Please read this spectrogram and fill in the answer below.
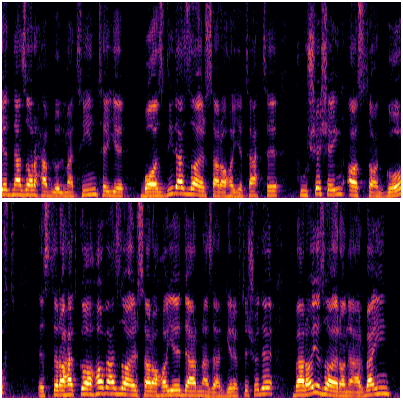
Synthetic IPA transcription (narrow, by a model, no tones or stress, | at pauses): ed̪̚næzɒːɾɦæblolmæt̪ʰiːnt̪ʰe̞jːe | bɒːzd̪iːd̪æzːɒːʔe̞ɾsæɾɒːɦɒːjet̪ʰæht̪ʰe̞ | pʰuːʃe̞ʃe̞iːnɒːst̪ʰɒːnɡoft̪ | e̞st̪e̞ɾɒːɦæt̪ʰɡɒːɦɒːvæzɒːe̞ɾsæɾɒːɦɒːjed̪æɾnæzæɾɟe̞ɾe̞ft̪e̞ʃo̞d̪e̞ | bæɾɒːje̞zɒːe̞ɾɒːne̞æɾbæiːn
